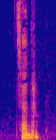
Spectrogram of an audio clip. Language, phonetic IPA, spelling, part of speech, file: Polish, [t͡sɛtr̥], cedr, noun, LL-Q809 (pol)-cedr.wav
